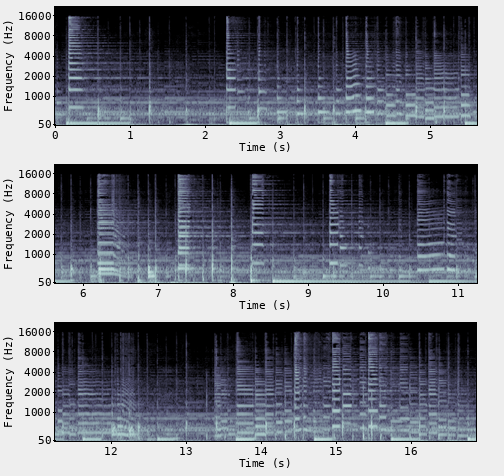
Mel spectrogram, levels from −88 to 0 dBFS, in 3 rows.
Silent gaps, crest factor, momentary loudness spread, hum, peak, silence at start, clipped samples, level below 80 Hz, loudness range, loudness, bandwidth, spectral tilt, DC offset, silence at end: none; 22 dB; 9 LU; none; 0 dBFS; 0 s; under 0.1%; -34 dBFS; 4 LU; -24 LUFS; 16 kHz; -5 dB/octave; under 0.1%; 0 s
